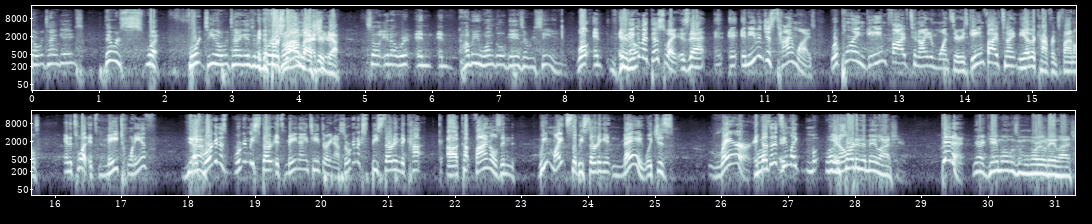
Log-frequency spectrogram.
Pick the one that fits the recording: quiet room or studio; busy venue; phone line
busy venue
